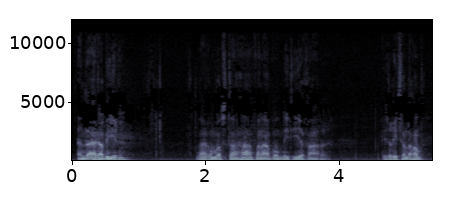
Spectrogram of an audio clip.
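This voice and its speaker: In a noisy old radio play recording, an actor portrays an easygoing, earnest young man who is a son and a brother, speaking informally and sincerely with an earnest, concerned mood. His voice is lowish, a little mellow, with a breathy edge, and fairly quick.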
